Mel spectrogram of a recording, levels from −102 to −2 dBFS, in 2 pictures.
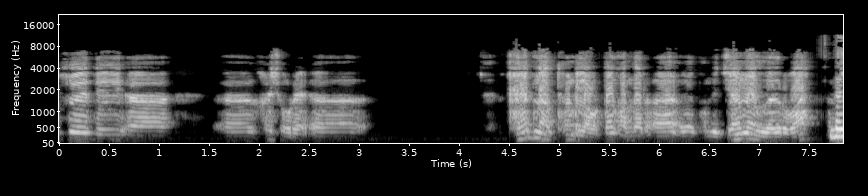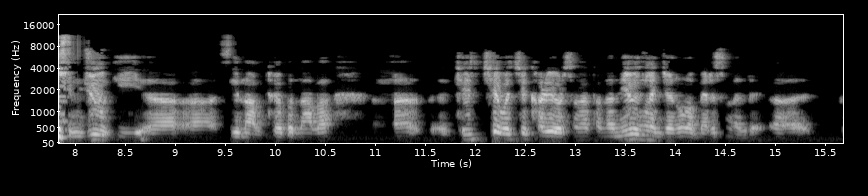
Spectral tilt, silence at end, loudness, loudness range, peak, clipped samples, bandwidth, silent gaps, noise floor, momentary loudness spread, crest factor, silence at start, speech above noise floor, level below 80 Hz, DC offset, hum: -1 dB/octave; 0.35 s; -23 LUFS; 9 LU; -4 dBFS; under 0.1%; 11.5 kHz; none; under -90 dBFS; 17 LU; 22 dB; 0 s; over 65 dB; -78 dBFS; under 0.1%; none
